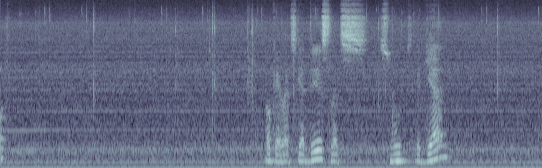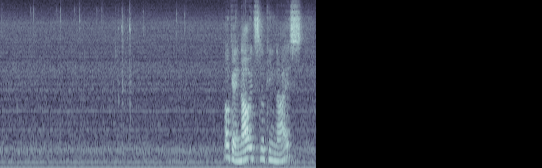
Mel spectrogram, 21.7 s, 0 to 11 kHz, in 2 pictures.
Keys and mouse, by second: 0.2-0.7 middle drag, 0.7 2, 1.5 g, 2.8 click, 3.0 g, 4.4 alt+a, 7.2 1, 7.6 middle drag, 8.3 click, 8.6 shift+v, 9.2 shift+click, 9.7 g, 11.3 g, 11.9 click, 12.1 g, 12.8 Tab, 13.2-14.0 middle drag, 14.1-15.2 middle drag, 15.4-16.8 middle drag.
